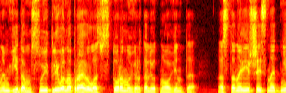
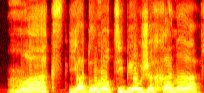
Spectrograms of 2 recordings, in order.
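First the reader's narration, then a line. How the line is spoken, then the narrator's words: Sharp exclamation. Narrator (Russian): вскрикнул Хорек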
